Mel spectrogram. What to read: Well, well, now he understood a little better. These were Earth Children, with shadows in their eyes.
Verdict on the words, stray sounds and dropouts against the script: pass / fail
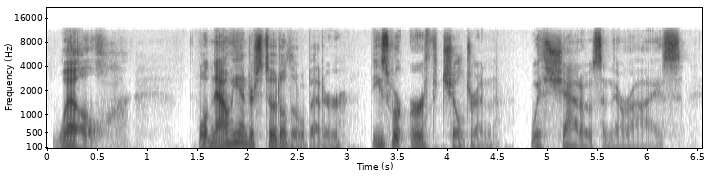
pass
